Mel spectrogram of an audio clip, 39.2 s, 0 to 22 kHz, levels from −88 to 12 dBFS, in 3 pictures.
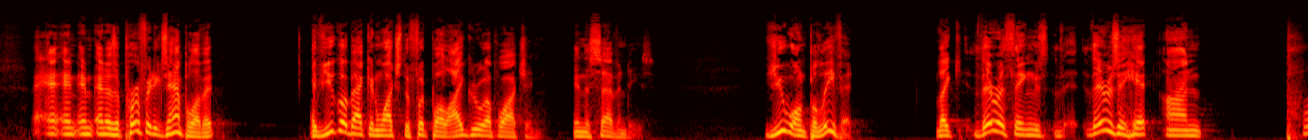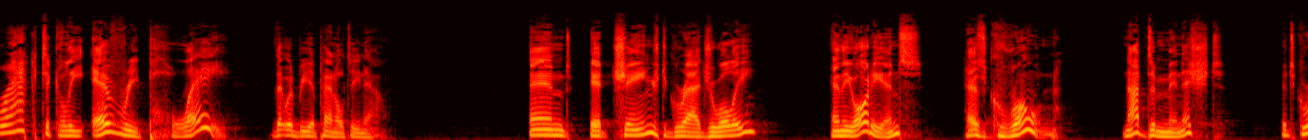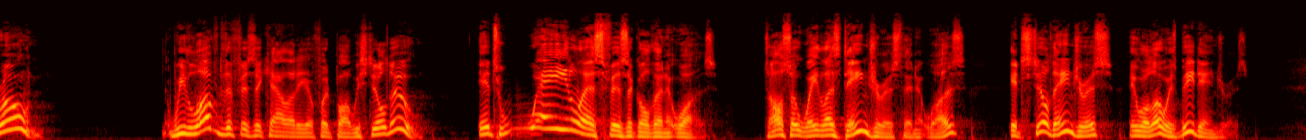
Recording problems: none

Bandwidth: 14.5 kHz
